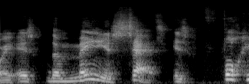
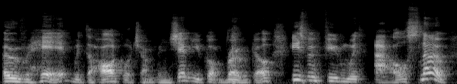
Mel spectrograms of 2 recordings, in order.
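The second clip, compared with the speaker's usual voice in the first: usual speaking voice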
